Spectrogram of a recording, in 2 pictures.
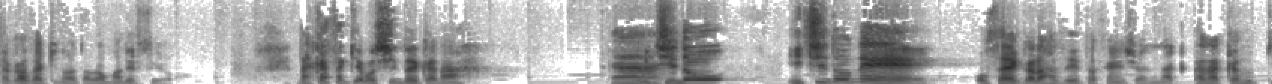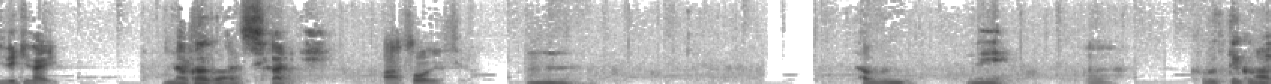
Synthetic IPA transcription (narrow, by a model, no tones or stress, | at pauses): nakasakʲino̞at̪aɡamad̪e̞sɨjo̞̰ | nakasakʲiamoɕĩnd̪o̞ikana | ait͡ɕid̪o̞ | it͡ɕid̪o̞ne̞ | o̞saekaɾahazɨɾe̞t̪asẽ̞ɰ̃ɕɨβane̞nakanakaɸɯ̟kʲːid̪e̞kʲinaḭ | nakaɡaḁi̥kaɾʲi | aso̞ːd̪e̞sɨ̥jo̞ | ɯ̟̃ɴ | t̪ʰabɯ̟̃n | neɯ̟̃ɴ | kɯɾɯt̪ːekɯ̟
